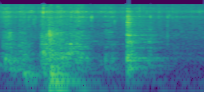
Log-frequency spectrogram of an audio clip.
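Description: Onion frying in a pan for a bottle gourd and snakehead fish curry, with a steady sizzle and two sharper bursts of stirring or scraping, close and fairly loud, no talking.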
